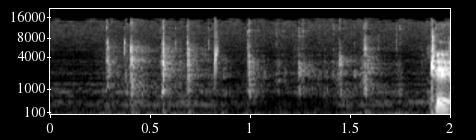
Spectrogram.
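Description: Typing on a computer keyboard: a quick, irregular run of key clicks as code is entered.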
